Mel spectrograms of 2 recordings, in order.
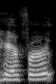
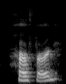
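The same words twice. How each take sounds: First: It is said in a non-Texan way. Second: It is said the way Texans say it.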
